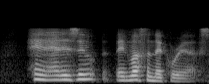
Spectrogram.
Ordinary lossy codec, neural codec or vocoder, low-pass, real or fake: none; codec, 16 kHz, 0.2 kbps, FocalCodec; 5.4 kHz; fake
